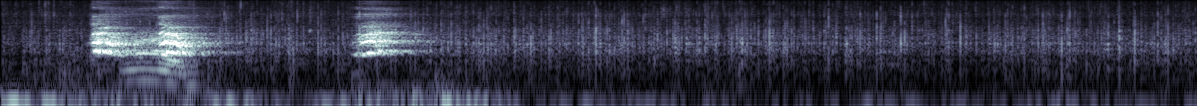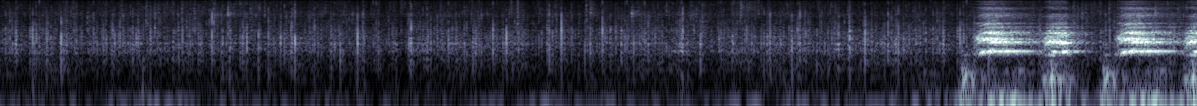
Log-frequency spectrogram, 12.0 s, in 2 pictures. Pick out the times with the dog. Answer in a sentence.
The dog can be heard from 0.0 to 2.5 s and from 10.6 to 11.9 s.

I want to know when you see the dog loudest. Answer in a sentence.
The loudest moment of the dog is at 1 second.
